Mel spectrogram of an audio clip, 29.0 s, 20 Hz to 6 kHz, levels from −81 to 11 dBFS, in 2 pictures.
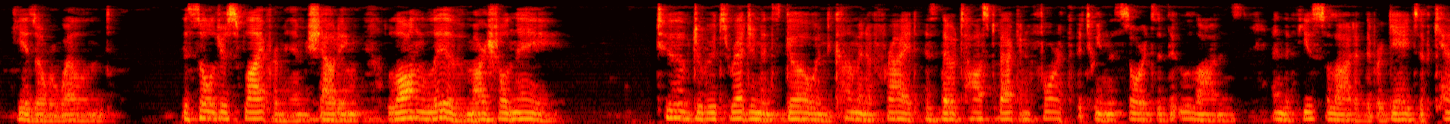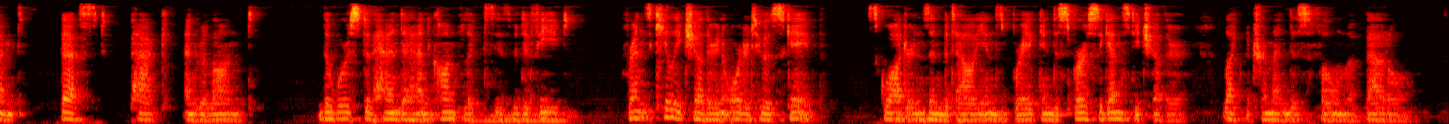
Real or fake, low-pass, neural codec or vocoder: fake; 5.4 kHz; vocoder, 24 kHz, 100 mel bands, Vocos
